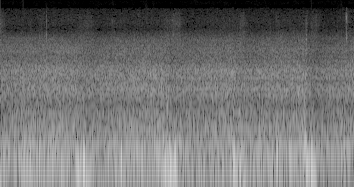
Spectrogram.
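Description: Road noise inside the cabin of a car driving on a highway: a steady low rumble that swells every second or two.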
